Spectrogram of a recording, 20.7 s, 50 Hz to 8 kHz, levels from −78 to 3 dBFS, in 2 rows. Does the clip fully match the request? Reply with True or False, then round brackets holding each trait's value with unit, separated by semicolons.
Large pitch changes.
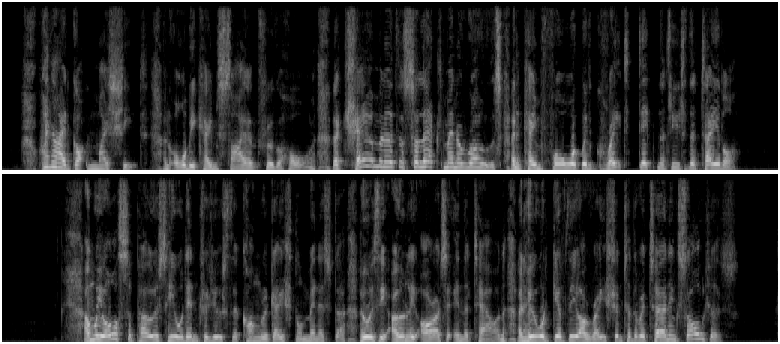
False (4.9 semitones)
